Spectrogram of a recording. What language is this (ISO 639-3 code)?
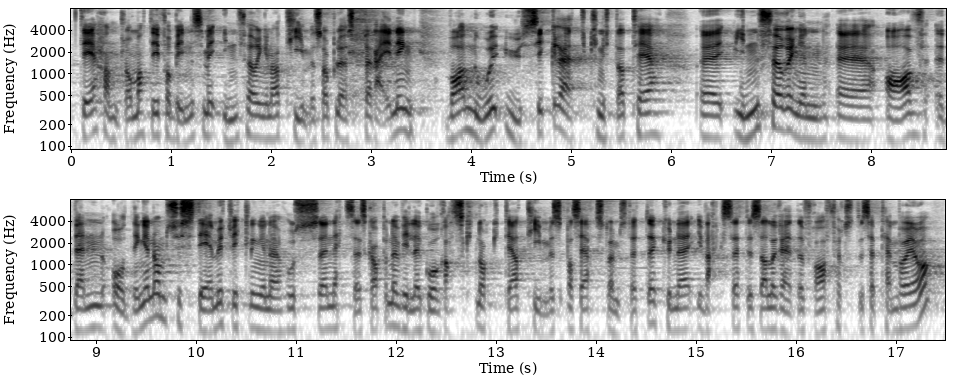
nor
